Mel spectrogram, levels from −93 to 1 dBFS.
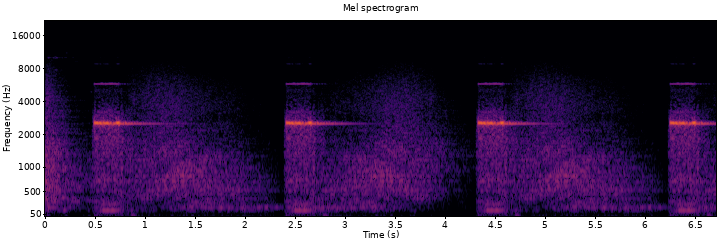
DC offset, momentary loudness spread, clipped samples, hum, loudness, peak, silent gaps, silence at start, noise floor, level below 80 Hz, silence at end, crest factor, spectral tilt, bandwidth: under 0.1%; 23 LU; under 0.1%; none; -38 LUFS; -28 dBFS; none; 0 s; -67 dBFS; -86 dBFS; 0 s; 16 dB; -2 dB/octave; 11 kHz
